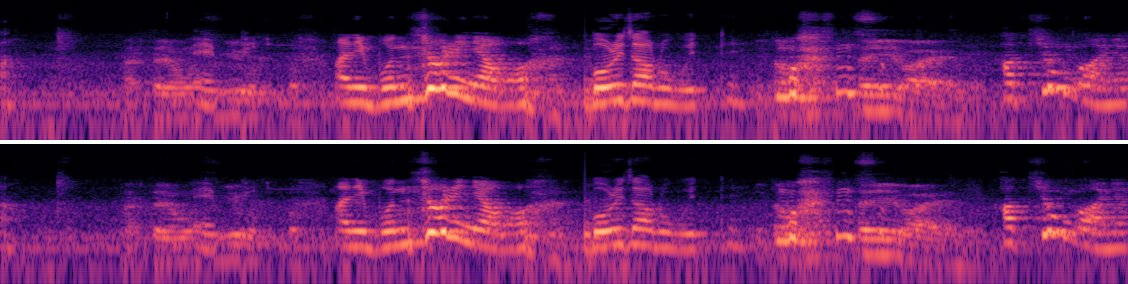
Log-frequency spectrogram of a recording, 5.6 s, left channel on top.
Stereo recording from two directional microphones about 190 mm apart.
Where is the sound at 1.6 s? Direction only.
30° left (ahead or behind).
